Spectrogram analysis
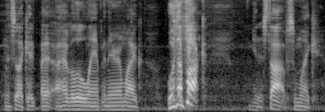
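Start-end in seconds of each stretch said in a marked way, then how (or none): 2.5-3.1 loud, high shout at the intruder; retold startled holler; startled yell. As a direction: yell out as if woken by scraping. Startled camper yells at noise outside.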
